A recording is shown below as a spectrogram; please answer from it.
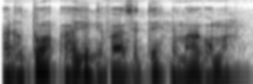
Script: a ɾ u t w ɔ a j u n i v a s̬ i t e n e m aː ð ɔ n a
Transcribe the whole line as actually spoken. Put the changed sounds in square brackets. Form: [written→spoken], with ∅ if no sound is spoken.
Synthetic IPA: a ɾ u t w ɔ a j u n i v a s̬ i t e n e m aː [ð→ɣ] ɔ [n→m] a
